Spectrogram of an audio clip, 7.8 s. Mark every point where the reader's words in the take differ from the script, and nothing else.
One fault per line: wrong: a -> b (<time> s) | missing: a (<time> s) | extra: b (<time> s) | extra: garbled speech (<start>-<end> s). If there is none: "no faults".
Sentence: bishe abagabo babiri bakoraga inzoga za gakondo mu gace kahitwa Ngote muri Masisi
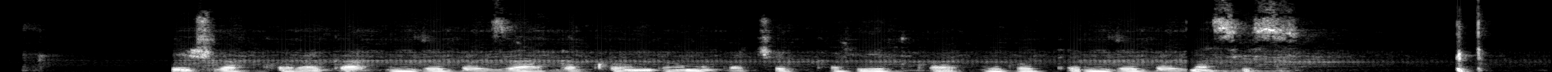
missing: abagabo babiri (1.1 s)
wrong: muri -> inzoga (5.4 s)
